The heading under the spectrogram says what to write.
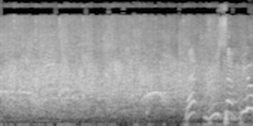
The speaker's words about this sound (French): Vous applaudissez trop longtemps, là.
